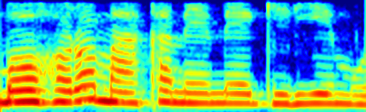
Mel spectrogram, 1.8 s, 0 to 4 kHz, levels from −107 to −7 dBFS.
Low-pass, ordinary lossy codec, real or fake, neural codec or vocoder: 3.6 kHz; none; real; none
